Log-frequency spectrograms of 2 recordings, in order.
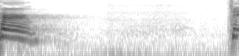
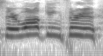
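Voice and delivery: usual speaking voice

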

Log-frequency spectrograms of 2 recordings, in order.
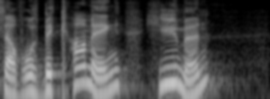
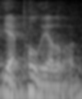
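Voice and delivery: sceptical; 10 semitones lower, 7 dB quieter, much faster than usual. Retold or imitated. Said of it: "She's not saying".

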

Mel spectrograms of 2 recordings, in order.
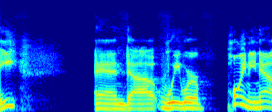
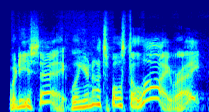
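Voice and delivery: normal talking voice

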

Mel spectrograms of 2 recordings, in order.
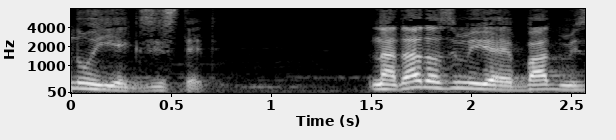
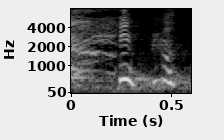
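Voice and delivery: high laugh; 4 dB quieter than usual. Real, not acted. Laughing after the punchline.

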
